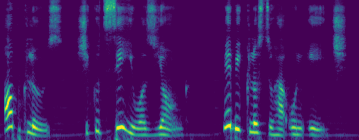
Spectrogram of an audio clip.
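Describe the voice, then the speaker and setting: A woman storyteller reading a scripted folktale in a dramatic, measured way. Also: low-pitched, sing-song, darkish tone, slightly rough, no room sound, faint music behind.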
